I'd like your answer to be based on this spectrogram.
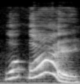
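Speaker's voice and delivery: high, bewildered little squeak; scared and confused. Acted. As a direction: voice a startled, baffled character. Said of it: "kind of scared and confused she is".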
